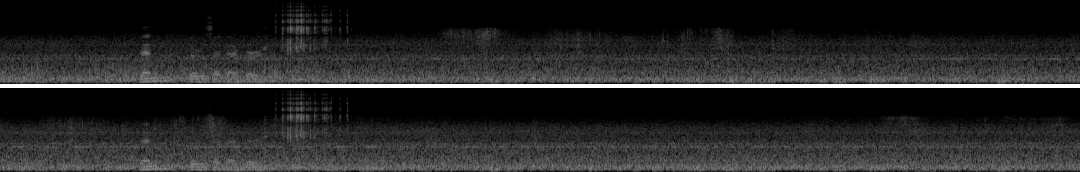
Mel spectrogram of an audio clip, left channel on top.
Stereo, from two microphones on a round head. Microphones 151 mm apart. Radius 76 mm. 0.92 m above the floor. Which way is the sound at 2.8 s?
Centre (ahead or behind).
